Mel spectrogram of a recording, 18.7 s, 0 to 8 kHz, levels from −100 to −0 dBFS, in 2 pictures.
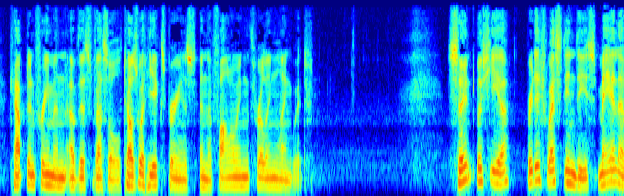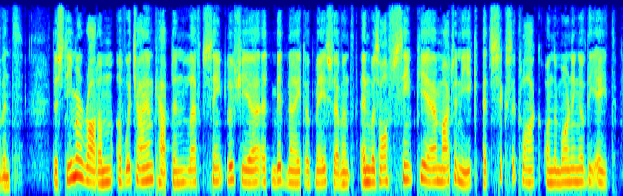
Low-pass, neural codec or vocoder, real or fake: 7.2 kHz; none; real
